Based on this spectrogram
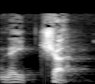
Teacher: All modern accents say things like nature, with a ch in the middle. But in Shakespeare's time, it was nater, with a t.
